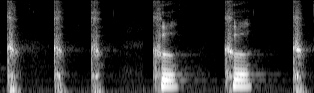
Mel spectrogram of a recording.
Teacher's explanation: 声音普通话百日训练第十四天，舌根音 k，发这个音的时候注意，第一呢，它是舌根发出来的，是我们的舌头的后面根部和我们的喉咙软腭形成阻碍，气流喷出来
